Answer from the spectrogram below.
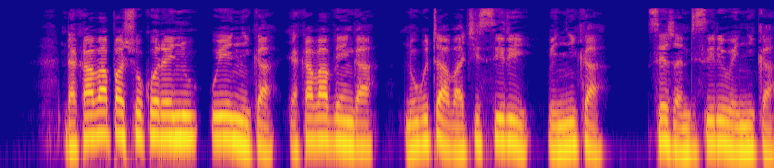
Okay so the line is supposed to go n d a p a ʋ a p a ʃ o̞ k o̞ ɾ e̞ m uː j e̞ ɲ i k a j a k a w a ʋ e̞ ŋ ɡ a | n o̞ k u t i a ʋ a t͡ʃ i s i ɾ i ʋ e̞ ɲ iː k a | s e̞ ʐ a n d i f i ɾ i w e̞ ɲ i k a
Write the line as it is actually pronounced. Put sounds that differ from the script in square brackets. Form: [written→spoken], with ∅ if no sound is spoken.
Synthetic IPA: n d a [p→k] a ʋ a p a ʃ o̞ k o̞ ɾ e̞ [m→ɲ] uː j e̞ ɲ i k a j a k a [w→ʋ] a ʋ e̞ ŋ ɡ a | n o̞ k u t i a ʋ a t͡ʃ i s i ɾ i ʋ e̞ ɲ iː k a | s e̞ ʐ a n d i [f→s] i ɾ i w e̞ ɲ [i→iː] k a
